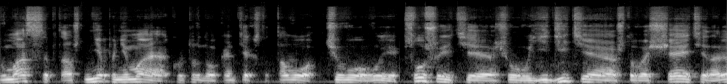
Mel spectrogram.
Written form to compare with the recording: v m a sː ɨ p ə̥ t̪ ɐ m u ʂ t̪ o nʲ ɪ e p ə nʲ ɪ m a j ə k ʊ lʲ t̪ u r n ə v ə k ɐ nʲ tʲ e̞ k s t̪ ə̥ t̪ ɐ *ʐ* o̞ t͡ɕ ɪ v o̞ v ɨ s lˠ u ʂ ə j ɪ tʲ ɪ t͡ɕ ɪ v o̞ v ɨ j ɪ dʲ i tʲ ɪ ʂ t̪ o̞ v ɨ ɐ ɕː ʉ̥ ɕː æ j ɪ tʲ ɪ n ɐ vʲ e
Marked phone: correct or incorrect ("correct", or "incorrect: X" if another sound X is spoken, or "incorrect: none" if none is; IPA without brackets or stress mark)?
incorrect: v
